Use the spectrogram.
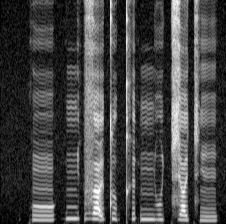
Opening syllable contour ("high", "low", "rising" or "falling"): low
